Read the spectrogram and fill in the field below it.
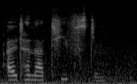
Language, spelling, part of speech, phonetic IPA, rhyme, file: German, alternativsten, adjective, [ˌaltɛʁnaˈtiːfstn̩], -iːfstn̩, De-alternativsten.ogg
- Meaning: 1. superlative degree of alternativ 2. inflection of alternativ: strong genitive masculine/neuter singular superlative degree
